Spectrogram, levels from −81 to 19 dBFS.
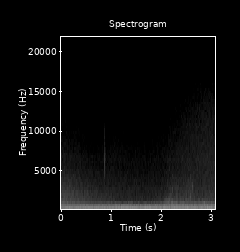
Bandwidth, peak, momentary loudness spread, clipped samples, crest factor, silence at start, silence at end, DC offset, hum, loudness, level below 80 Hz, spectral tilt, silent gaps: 14.5 kHz; -18 dBFS; 2 LU; under 0.1%; 14 dB; 0 s; 0 s; under 0.1%; none; -33 LUFS; -38 dBFS; -9 dB/octave; none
